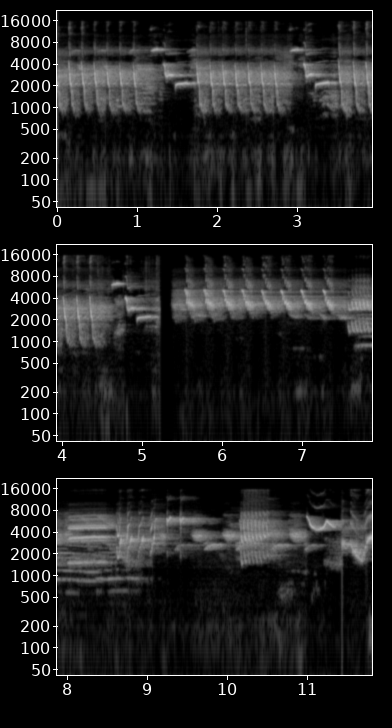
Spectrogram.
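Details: Asian pied starling song, played indoors as a lure to bring a bird into full song: rapid rattling bursts in repeated phrases, then a varied run of whistles, squeaky notes and harsh chatter, bright and high-pitched.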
